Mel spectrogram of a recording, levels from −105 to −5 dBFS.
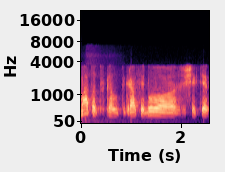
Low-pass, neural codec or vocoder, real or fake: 7.2 kHz; none; real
